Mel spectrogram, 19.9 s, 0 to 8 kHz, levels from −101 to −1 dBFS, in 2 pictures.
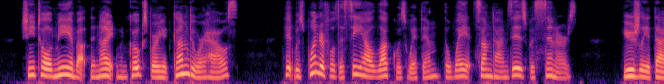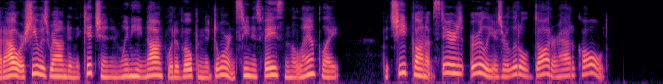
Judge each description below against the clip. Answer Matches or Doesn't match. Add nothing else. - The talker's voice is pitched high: Matches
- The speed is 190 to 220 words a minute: Matches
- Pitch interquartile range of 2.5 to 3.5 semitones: Doesn't match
